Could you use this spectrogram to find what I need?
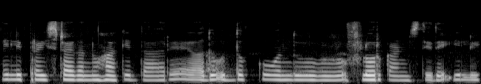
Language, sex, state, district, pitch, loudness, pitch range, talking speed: Kannada, female, Karnataka, Dharwad, 210 Hz, -18 LUFS, 200-220 Hz, 125 wpm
